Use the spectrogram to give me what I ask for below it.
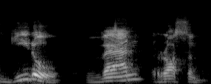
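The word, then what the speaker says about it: Guido van Rossum: not pronounced as गुडो his name is गडो वन रसन right nationality wise Denmark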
